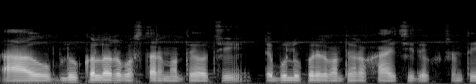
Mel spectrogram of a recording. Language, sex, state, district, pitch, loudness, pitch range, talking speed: Odia, male, Odisha, Malkangiri, 95 Hz, -21 LUFS, 90-100 Hz, 165 wpm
